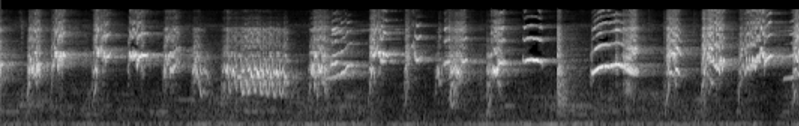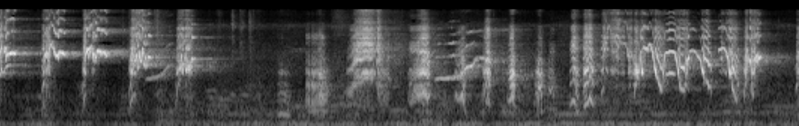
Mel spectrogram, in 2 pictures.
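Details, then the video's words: Javan myna singing energetically, mixing rising and falling whistles with rasping, buzzy bursts in a fast, varied stream that pauses briefly midway before harsh noisy notes resume. "jalak kebo gacor"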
